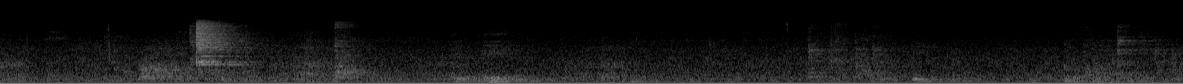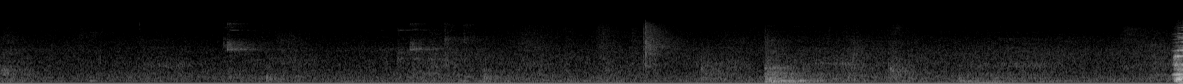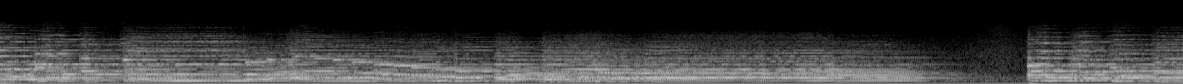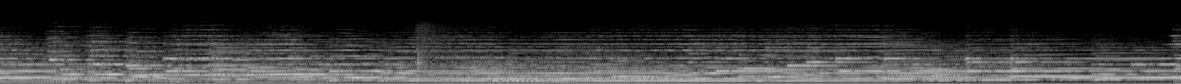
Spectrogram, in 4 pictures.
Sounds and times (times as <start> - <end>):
Cello: 23.5 - 47.3.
